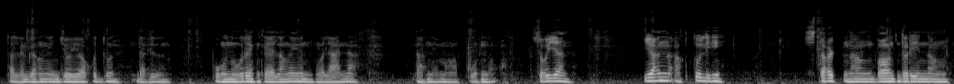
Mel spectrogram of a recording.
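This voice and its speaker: A man with a Filipino accent and a soft, mellow voice talks his way along outdoors. His delivery is informal and halting, like someone thinking aloud for a vlog. There is faint ambient noise around him. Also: medium pitch. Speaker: vlogger. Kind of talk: casual outdoor walk-through narration. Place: outdoors on a rural farm trail.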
